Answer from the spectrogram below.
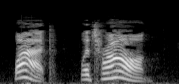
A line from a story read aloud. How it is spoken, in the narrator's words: he shouted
